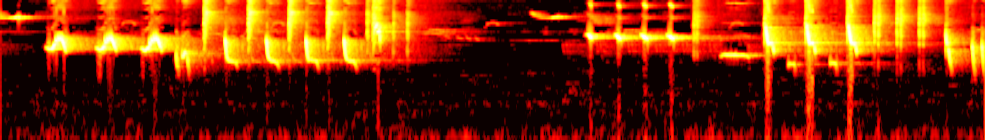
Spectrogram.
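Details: Common nightingale singing in a forest: a run of five rising, slurred notes, then a short pause before crisp clicking strokes and bright repeated whistles, all loud and clear with no other sounds.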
